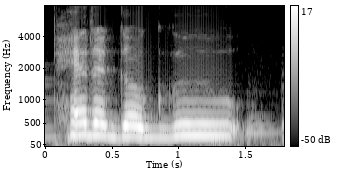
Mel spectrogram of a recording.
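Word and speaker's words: pedagogue: The transliteration of the Greek word, or Greek, would give us our word pedagogu, and I know I could butcher that word, so let me spell it. P-E-D-A-G-O-G-U-E. P-E-D-A-G-O-G-U-E, which literally means a child conductor.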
